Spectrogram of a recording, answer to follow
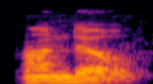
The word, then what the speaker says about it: Rondeau: introduce I don't want to say your name wrong rondu Rondo yes Rondo going to talk to everybody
